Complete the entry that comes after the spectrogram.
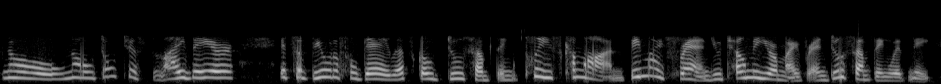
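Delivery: a restless bunny begging his friend; pleading rabbit. Acted.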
